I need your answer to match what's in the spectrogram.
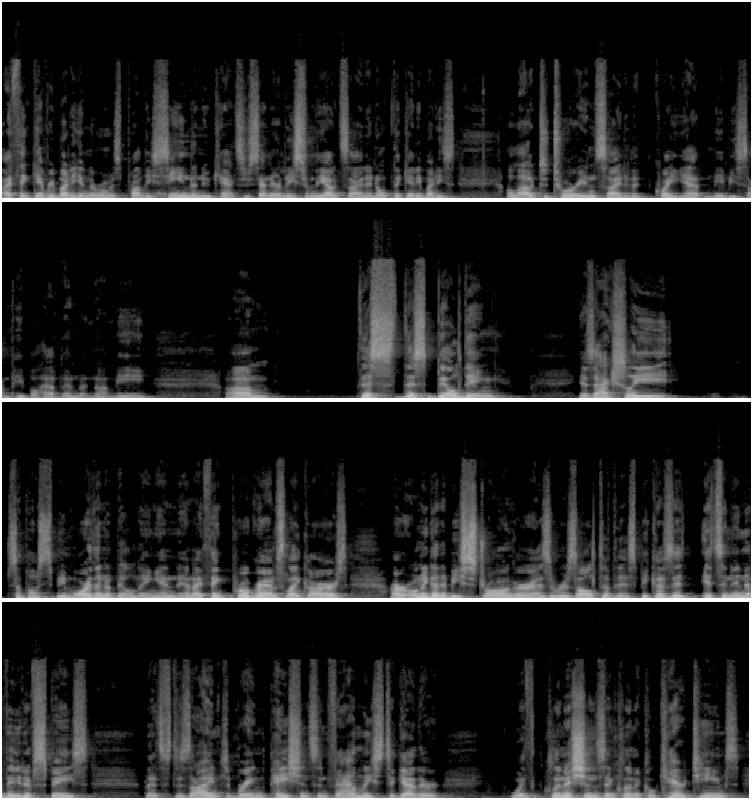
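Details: Adult man speaking; normal adult speech.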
